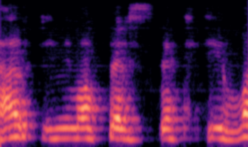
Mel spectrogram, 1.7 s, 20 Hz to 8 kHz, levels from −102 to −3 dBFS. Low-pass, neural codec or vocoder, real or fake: 7.2 kHz; codec, 16 kHz, 8 kbps, FunCodec, trained on LibriTTS, 25 frames a second; fake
